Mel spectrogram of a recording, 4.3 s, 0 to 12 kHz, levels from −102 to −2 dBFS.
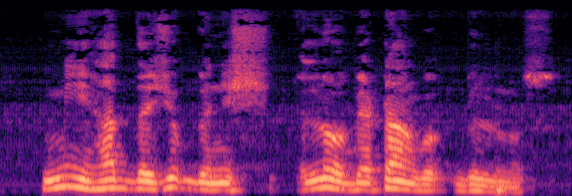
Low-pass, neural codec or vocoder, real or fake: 9.9 kHz; none; real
